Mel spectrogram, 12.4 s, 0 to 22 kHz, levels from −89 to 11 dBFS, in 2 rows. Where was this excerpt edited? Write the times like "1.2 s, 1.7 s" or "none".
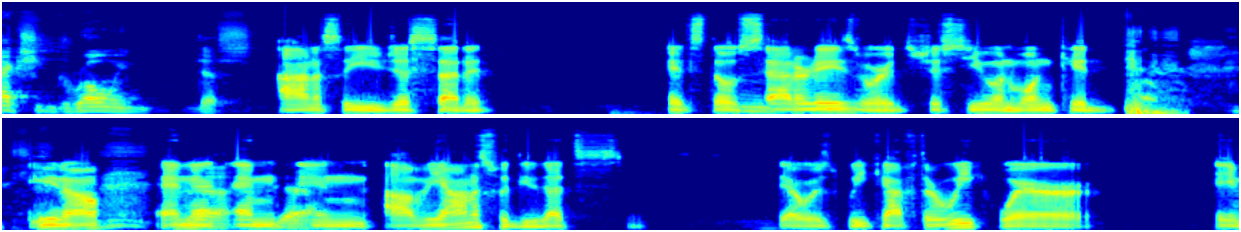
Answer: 5.7 s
